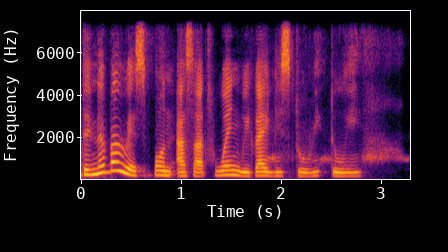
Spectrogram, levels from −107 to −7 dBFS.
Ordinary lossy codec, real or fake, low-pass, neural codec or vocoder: none; fake; 7.2 kHz; codec, 16 kHz in and 24 kHz out, 0.9 kbps, LongCat-Audio-Codec, fine tuned four codebook decoder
